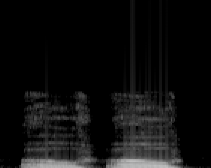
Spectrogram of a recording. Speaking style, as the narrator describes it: groaned Nesvitsky, as if in fierce pain

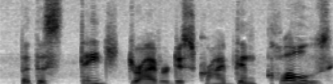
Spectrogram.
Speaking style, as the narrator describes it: he began wildly

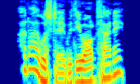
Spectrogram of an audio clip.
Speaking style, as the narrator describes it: went on cheerfully

